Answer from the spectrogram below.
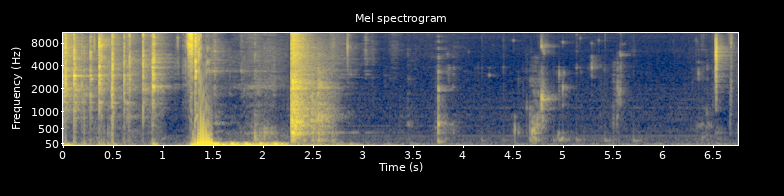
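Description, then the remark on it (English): A double Two Hearted Ale is opened with a sharp hiss and poured in a loud, gushing splash, with about half of it spilled. The fizz then fades into a few faint drips and clinks. No one speaks. “I only spilled half of it on me, so that's good. Today we're sipping on a double two hearted ale.”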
